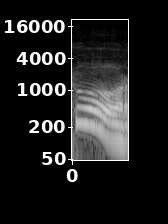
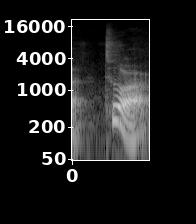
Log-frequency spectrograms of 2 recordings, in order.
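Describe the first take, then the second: First: టూర్ with the final R sounded; American final R. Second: టూర్ ending in an open "uh", R silent; silent final R. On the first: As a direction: say టూర్ American-style, holding a clear R at the end. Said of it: "American వాడు పలుకుతాడు". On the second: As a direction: say టూర్ British-style as "too-uh", no final R. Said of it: "final ఆర్ ఇంగ్లీష్లో పలకదు". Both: Shown as a demonstration.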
